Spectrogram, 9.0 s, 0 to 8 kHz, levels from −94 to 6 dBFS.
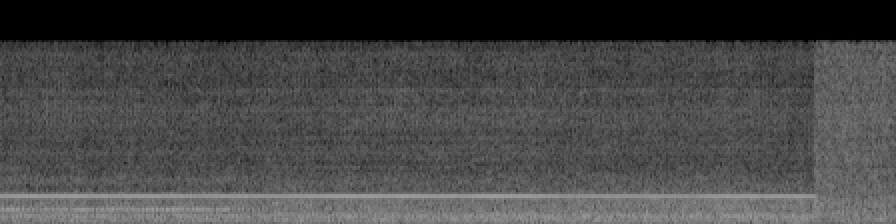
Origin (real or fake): fake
